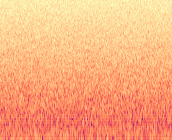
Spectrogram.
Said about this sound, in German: So hört sich rosa Rauschen an, wenn der linke und rechte Kanal direkt per Kabel verbunden sind.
